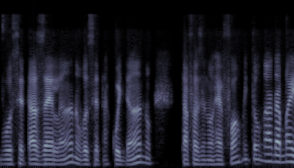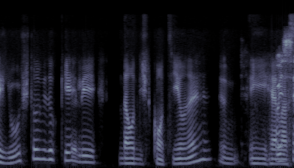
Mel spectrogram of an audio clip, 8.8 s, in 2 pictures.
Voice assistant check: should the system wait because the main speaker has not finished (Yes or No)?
Yes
